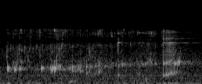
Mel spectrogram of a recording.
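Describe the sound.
Still water pours out of a container in a steady stream, with a gurgling, fill-like tone and a few splashy surges. A brighter gush comes near the end. It is fairly faint and there is no talking.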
